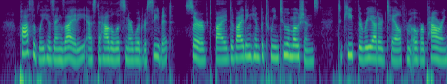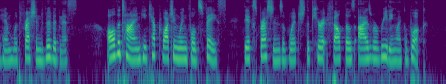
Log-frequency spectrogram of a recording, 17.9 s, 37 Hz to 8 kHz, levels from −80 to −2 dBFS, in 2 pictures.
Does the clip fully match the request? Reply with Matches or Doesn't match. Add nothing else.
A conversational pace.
Matches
